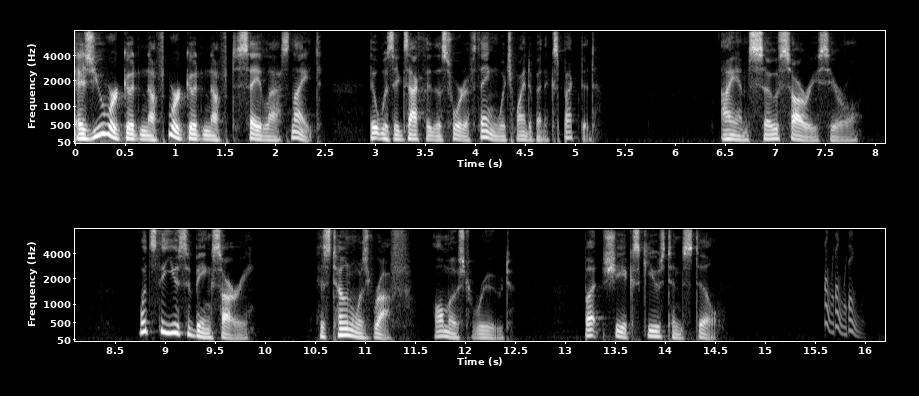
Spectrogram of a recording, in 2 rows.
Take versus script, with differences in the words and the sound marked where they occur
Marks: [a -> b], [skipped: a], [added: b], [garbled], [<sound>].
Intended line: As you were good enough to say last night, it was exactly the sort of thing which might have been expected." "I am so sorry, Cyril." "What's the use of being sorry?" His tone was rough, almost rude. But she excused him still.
As you were good enough [added: were good enough] to say last night, it was exactly the sort of thing which might have been expected." "I am so sorry, Cyril." "What's the use of being sorry?" His tone was rough, almost rude. But she excused him still. [chirp]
